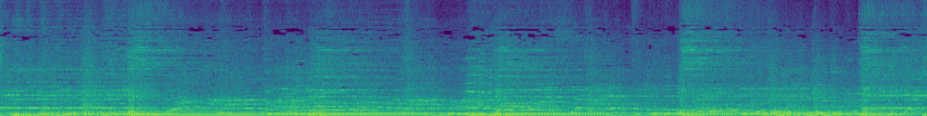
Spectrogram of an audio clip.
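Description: Live band music with a woman singing, electric guitar and keyboard among the instruments, over long held low notes.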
